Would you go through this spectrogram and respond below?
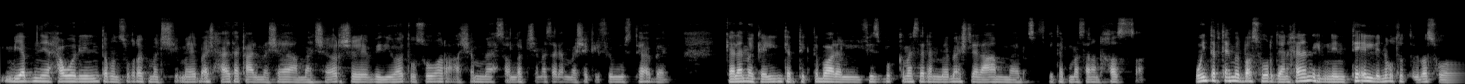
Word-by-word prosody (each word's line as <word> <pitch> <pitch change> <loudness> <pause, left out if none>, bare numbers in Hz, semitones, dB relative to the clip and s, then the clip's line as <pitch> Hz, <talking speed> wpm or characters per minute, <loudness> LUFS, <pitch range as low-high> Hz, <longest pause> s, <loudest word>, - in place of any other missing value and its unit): يا 140 - +7
ابني 140 0 +2
حاول 135 0 +4
إن 130 0 +3
أنت 130 -1 -1
من 125 -2 -2
صغرك 130 +1 -4
ماتشي 120 - -6
ما 120 - -3
يبقاش 120 +1 -2
حياتك 125 -1 -1
على 115 - +2
المشاع، 110 +1 -3
ما 105 0 -5
تشيَّرش 115 +4 -4
فيديوهات 115 0 -1
وصور 130 +2 -2
عشان 110 -1 -8
ما 120 -1 -3
يحصلكش 115 -1 -6
مثلًا 120 0 -7
مشاكل 115 0 -8
في - - -21
المستقبل. 120 -1 -4 0.6
كلامك 130 0 +4
اللي 125 +2 +2
أنت 130 -1 -1
بتكتبه 130 +1 +1
على 125 -1 +6
الفيسبوك 120 +3 -4
مثلًا 130 -1 0
ما 120 -1 -1
يبقاش 125 +1 -4
للعامة، 115 -1 0
يبقي 105 +1 -10
صفحتك 115 0 -9
مثلًا 115 0 -2
خاصة. 120 +2 -5 0.5
وأنت 170 +3 +7
بتعمل 170 -2 +4
باسورد 145 -2 +2
يعني 120 0 +2
خلِّينا 165 +6 +6
نن 125 -2 -1
ننتقل 120 +7 +5
لنقطة 140 -2 +1
الباسورد. 110 -4 -2
120 Hz, 190 wpm, -23 LUFS, 115-130 Hz, 0.6 s, يا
